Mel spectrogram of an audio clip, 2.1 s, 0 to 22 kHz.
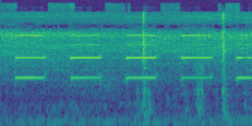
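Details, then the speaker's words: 1996 Geo Metro three-cylinder 5-speed manual, battery just hooked up at key-on: about five high double-tone beeps roughly every half second plus odd clicks; warning chime, cause unknown, fuel pump not heard. "We've got power hooked up. We got a beep. Weird noises."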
